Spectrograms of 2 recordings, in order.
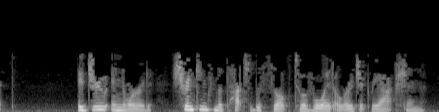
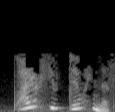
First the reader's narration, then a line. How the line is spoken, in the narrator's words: Yalnus cried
